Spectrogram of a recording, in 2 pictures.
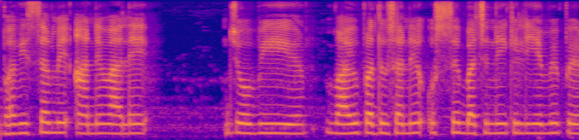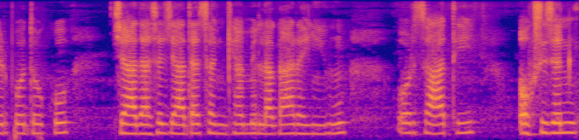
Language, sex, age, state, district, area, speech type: Hindi, female, 60+, Madhya Pradesh, Bhopal, urban, spontaneous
